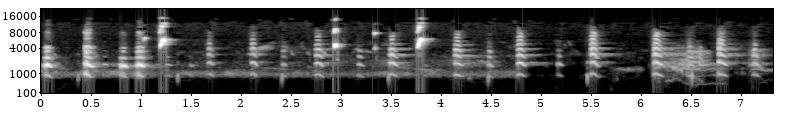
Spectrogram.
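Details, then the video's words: Eurasian coot summoning the flock with many short honking notes, some higher squeaky ones mixed in, over a faint steady drone; a brief scratchy burst near the end. "Tiếng kêu của Chim Sâm Cầm || Chim Sâm Cầm gọi đàn"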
